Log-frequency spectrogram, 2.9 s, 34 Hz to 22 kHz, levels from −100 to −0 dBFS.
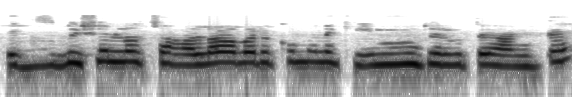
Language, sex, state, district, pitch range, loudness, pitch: Telugu, female, Telangana, Karimnagar, 295-345 Hz, -13 LUFS, 315 Hz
